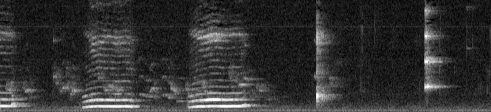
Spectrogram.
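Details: Timneh grey parrot kept as a pet copying home sounds: two drawn-out nasal, mewing whines like a cat, followed by two brief sharp clicks or beeps, with a faint steady hum indoors.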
